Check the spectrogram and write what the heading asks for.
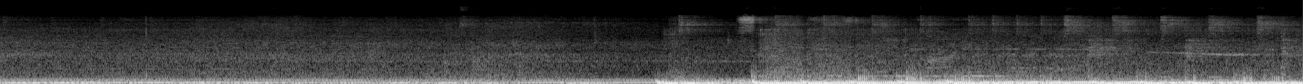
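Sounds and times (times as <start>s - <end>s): engine running low rumble: 0.0s - 13.0s.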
